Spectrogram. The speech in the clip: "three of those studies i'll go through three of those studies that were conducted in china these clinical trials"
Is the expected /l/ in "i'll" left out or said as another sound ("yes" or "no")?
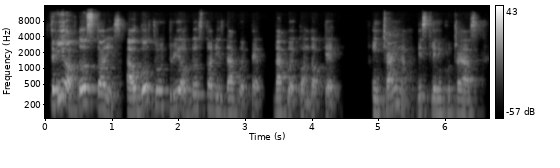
yes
